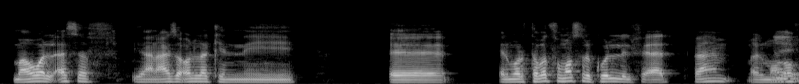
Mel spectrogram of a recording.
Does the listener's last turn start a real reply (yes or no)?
yes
